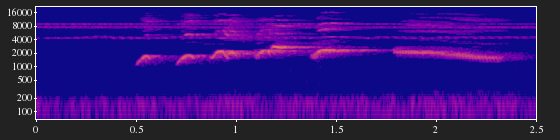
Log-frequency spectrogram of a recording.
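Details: Decoy song of a greater racket-tailed drongo, five quick upward-slurred whistles climbing in pitch, then a long smooth descending whistle, with a low hum beneath.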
